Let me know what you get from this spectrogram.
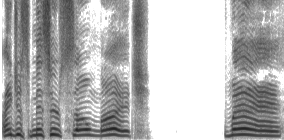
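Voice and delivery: high, slow mock wail; hammed-up crybaby wail; mock sobbing. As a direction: exaggerate the fake crying. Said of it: "I am mocking her".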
